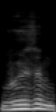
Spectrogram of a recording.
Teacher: voʻzim deganda oʻzimdan oldin o'sha v-ning talaffuzda orttirilishi deftong sifatida e'ttirof etiladi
